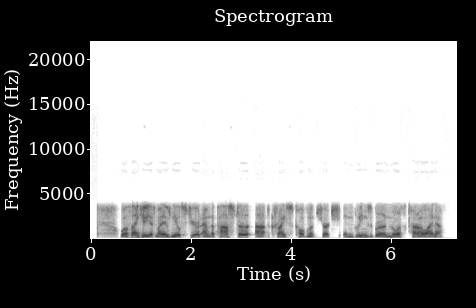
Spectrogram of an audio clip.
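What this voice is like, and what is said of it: Northern Irish accent. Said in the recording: “your accent ... I hail originally from Northern Ireland”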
